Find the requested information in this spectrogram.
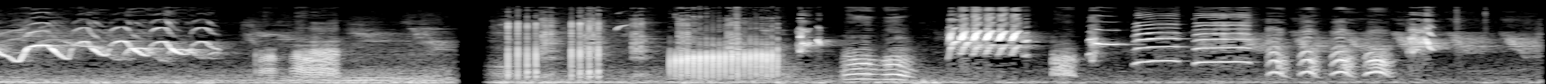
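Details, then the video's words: Black-winged starling, a persistently singing bird that nods its head while calling, gives looping whistled notes, then harsh buzzy bursts, sharp clicks and bright up-slurred whistles after a brief silent break. "Suara Khas Jalak Kebo Gacor MAnggut - Manggut"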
